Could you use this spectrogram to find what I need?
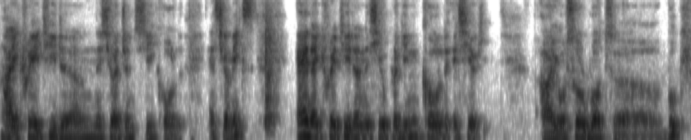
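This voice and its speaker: A somewhat breathy, fairly high male voice at a moderate pace, with ordinary pitch variation. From France. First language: French. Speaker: SEO consultant. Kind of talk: webinar presentation. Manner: halting, many fillers. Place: home room.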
